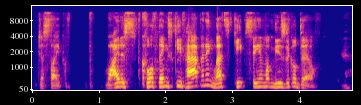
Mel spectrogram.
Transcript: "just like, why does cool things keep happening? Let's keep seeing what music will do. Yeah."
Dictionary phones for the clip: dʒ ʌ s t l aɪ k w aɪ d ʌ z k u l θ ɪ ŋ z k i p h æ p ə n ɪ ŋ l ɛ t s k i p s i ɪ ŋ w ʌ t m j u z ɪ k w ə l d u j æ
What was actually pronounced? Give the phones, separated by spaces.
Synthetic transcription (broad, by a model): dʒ ʌ s t l aɪ k w aɪ d ʌ z k u l θ ɪ ŋ z k i p h æ p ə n ɪ ŋ l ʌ t s k i p s i ɪ ŋ w ʌ t m j u z ɪ k l d u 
